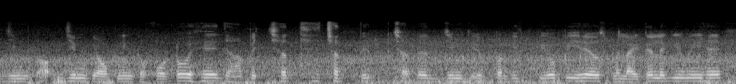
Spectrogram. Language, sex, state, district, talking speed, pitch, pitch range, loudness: Hindi, male, Gujarat, Valsad, 205 wpm, 145 Hz, 130-150 Hz, -18 LUFS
